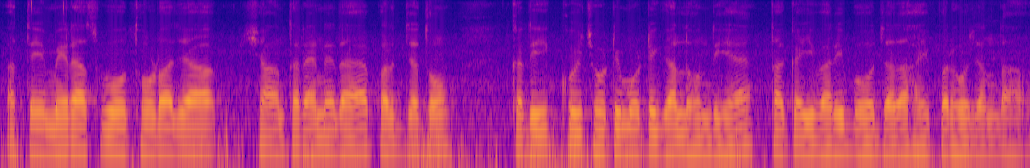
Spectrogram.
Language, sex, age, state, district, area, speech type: Punjabi, male, 18-30, Punjab, Mohali, urban, spontaneous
